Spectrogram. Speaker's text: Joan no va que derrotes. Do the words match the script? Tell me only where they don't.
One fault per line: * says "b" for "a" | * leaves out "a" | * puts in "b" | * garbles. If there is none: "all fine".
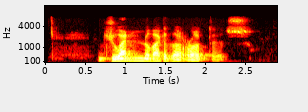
all fine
